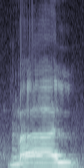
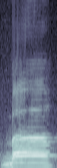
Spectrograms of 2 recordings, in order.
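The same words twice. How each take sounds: First: مال drawn out slowly, ending on l; slow, held maal with closed l; pause on the lam. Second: ما held long and left standing alone; pause on ma. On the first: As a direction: stop on a vowelless lam in مال. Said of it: "فلنا أن نقف". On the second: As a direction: stop after a stretched ما, without lam. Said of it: "أن نقف اضطرارا أو اختبارا". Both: Shown as a demonstration.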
